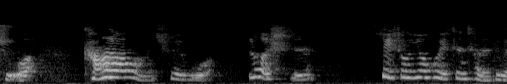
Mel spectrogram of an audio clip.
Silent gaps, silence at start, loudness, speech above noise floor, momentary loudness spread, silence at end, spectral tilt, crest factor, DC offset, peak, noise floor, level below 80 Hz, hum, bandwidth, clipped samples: none; 0 s; -27 LUFS; 37 dB; 15 LU; 0 s; -3.5 dB/octave; 20 dB; under 0.1%; -8 dBFS; -64 dBFS; -66 dBFS; none; 6.6 kHz; under 0.1%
